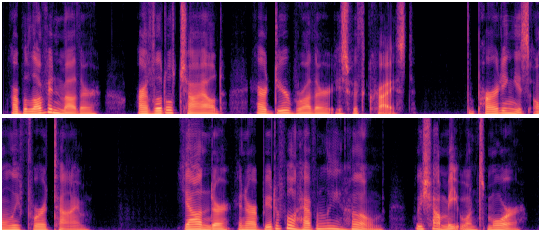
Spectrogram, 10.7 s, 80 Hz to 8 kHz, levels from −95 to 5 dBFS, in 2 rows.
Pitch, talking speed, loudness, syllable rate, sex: 140 Hz, 165 wpm, -19 LUFS, 5.1 syllables/s, male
